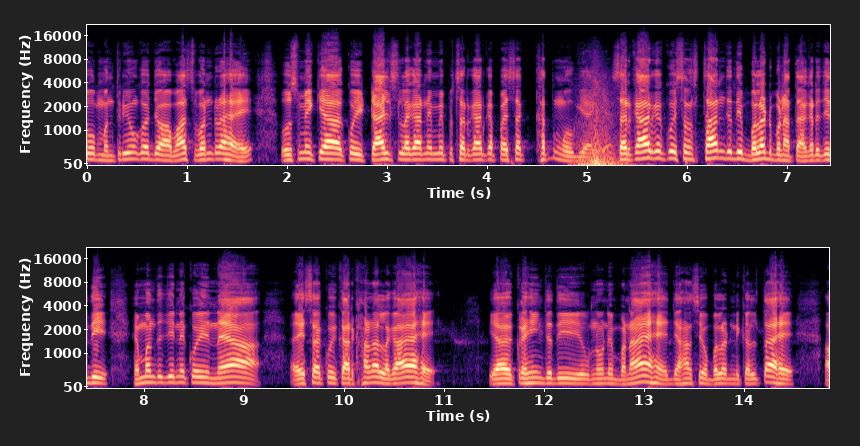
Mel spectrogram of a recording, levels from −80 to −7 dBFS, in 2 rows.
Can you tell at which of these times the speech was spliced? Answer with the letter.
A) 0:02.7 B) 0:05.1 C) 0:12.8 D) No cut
B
